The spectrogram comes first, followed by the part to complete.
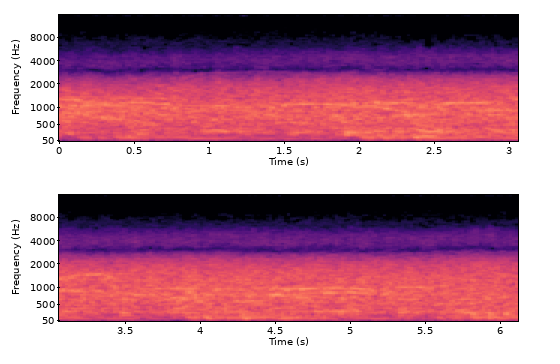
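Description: Game-show music cue for a new-car prize, with held notes playing steadily over a continuous wash of studio-audience cheering.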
